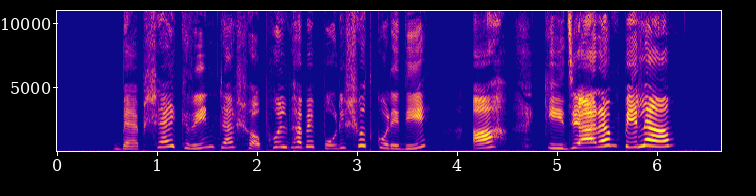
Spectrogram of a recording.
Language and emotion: Bengali, happy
